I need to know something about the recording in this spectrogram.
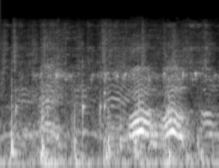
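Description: Drums beaten in a quick, steady rhythm among a crowd, with voices rising and falling over them in the second second.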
